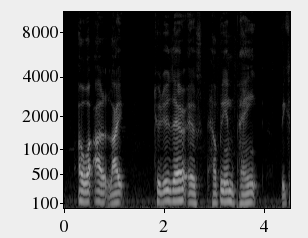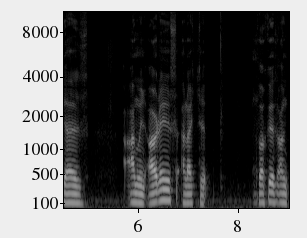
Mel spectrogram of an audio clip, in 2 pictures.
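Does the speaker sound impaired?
Yes: Down syndrome; present from birth, extra chromosome.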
